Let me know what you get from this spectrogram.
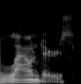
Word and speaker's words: Launders: I believe their tag is pronounced Launders. Launders? They're based at L-A-U-N-D-E-R-S, Launders.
